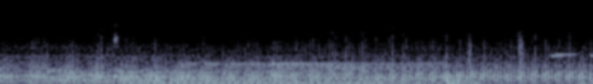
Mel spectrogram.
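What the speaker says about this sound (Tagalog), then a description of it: "maingay na naman ang motor natin" A motorcycle engine drones steadily and noisily throughout while being ridden, with faint clatter and whir over a continuous close rumble.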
